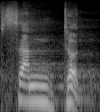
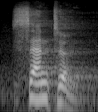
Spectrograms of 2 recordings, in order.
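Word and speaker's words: Sandton: And I'm presently the pastor of Santon. It's a D, but the T is silent. Santon.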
